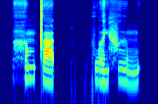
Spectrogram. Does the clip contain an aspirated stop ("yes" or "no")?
no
